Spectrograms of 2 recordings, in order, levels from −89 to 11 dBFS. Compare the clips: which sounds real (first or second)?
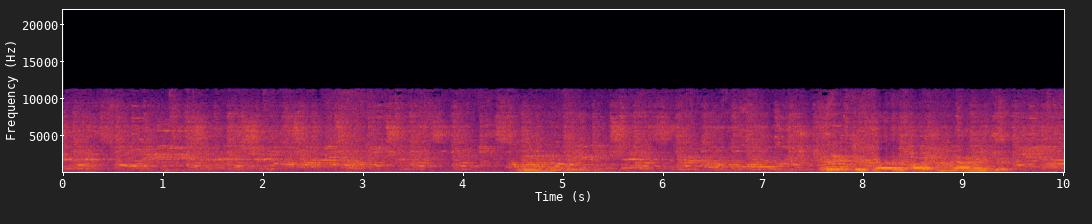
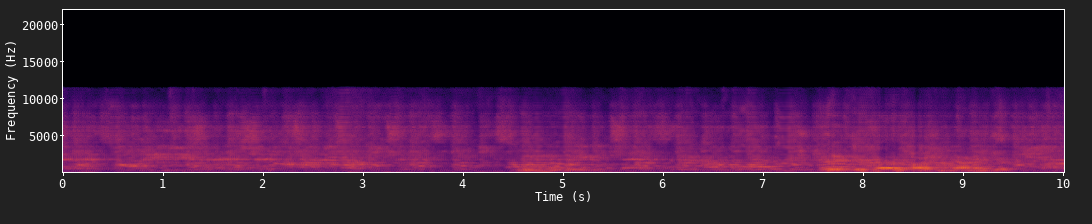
first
